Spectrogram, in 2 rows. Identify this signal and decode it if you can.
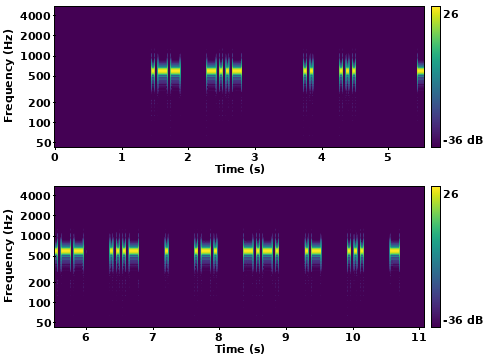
Morse code, heard as a keyed tone, about 25 wpm, spaced as for 15 wpm, 600 Hz. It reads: WX IS OVERCAST
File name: QSO307 15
